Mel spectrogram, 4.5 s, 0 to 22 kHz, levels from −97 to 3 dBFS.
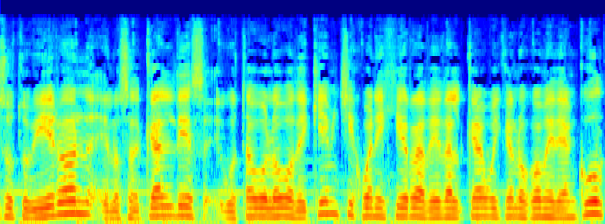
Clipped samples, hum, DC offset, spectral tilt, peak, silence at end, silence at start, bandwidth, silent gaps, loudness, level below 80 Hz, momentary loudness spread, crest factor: under 0.1%; none; under 0.1%; -6 dB/octave; -2 dBFS; 0 s; 0 s; 15.5 kHz; none; -19 LUFS; -42 dBFS; 5 LU; 16 dB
